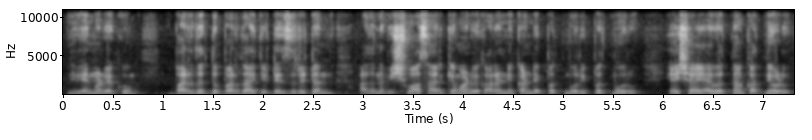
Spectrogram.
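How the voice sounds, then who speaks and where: A man's voice: mid-range voice, a little mellow. Pastor guy preaching, repeats his refrains, medium voice. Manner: repetitive preaching with refrains and scripture references. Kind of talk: sermon.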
